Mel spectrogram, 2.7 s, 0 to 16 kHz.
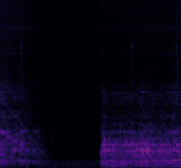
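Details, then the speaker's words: Sewing machine motor on a Sailrite Worker B 100-230V power pack, run from a modified sine wave inverter. A gravelly, uneven buzz at low speed stops briefly, then resumes; fine at high speed. An inverter frequency issue is suspected. "little bit of a grally noise at low speed but high speed we're not having those issues you could sew on this without a problem"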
